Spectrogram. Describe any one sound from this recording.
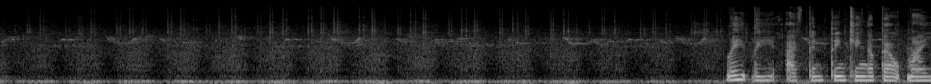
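A ceiling fan whirs steadily with a soft rhythmic pulse.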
